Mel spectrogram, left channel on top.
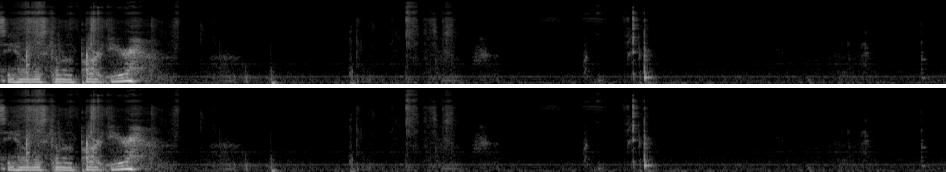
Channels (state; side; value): identical; both; correlation 1.00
